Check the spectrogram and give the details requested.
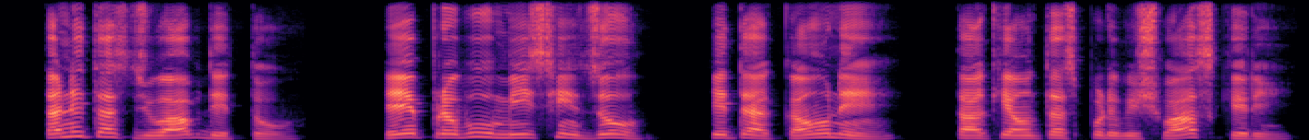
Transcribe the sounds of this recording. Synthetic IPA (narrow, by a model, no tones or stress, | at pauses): t̪ɐnit̪̬ɛːsd͡ʒɐʋaːbd̪ɪt̪ːo | ɦeːpɾɐbumiːsĩd͡zo | ket̪ɛːkɐ̃ũnẽ | t̪aːkiɐːũt̪ɛːspʊɽiʋɪʃwaːskeɾiː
